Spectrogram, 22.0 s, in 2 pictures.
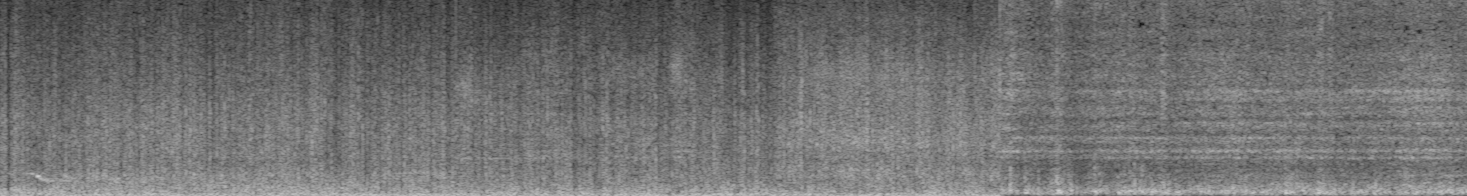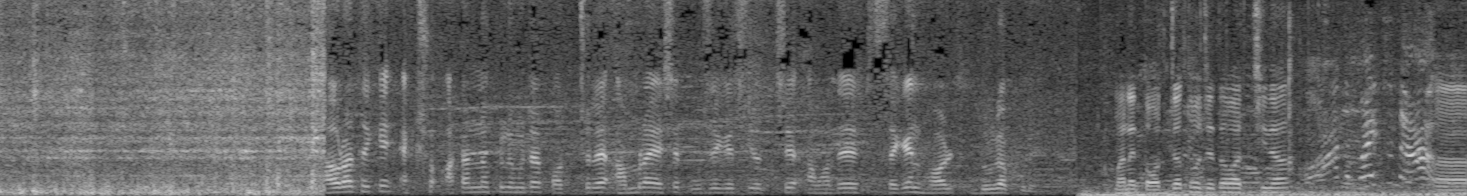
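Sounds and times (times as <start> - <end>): train rumbling and rattling: 0.0 - 13.8, 19.1 - 22.0.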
